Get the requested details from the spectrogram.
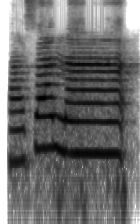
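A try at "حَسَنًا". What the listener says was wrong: Enggak, hasanan. Hasanan. Jangan ditahan. hasana, hasanan.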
